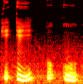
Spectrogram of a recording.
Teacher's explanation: ये वे स्वर हैं जिनके उच्चारण में मुख लगभग बंद रहता है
